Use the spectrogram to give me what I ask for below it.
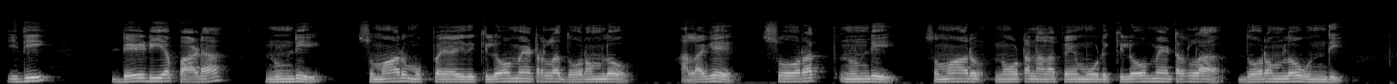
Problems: none marked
